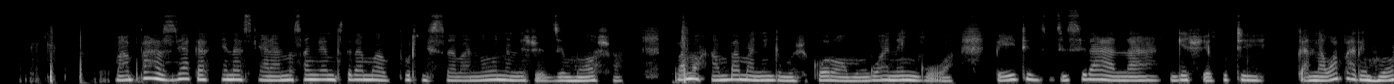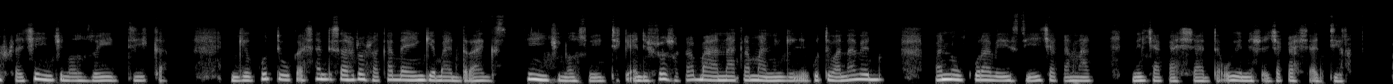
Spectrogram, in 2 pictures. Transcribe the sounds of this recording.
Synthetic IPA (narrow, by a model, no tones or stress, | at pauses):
mapaziakasijanasijanaːno̞saŋɡanisirammapʰurisaʋano̞ːnane̞ʐed͡zim̤o̞ʂa | ʋano̞hambamaniŋɡimuʐiko̞ɾomuŋɡuʋane̞ŋɡṵʋape̞itid͡zid͡zisiranaŋɡe̞ʐe̞kuti | kanawapaɾimo̞ʂat͡ʃint͡ʃino̞zo̞itika | ŋɡe̞kutiuka̰ʃandisaʐiro̞ʐakaɗaiŋɡe̞madraɡz̥t͡ʃiːnit͡ʃino̞zo̞iti̥kaendeʐiro̞ʐakaɓanakamaniŋɡenḛkutiʋanaʋe̞ɗuʋano̞kuɾaʋe̞izijet͡ʃakanakane̞t͡ʃakaʃata̰ʔṵje̞ne̞ʐa̰t͡ʃakaʃa̰tiːra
